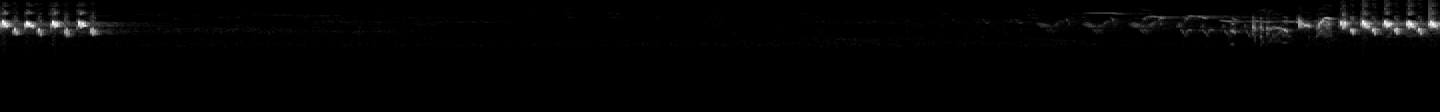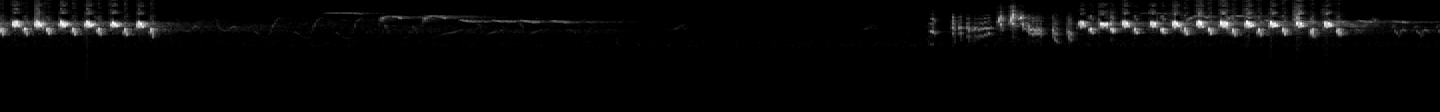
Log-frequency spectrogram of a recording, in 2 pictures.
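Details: Lesser whitethroat (Sylvia curruca) singing: a soft, scratchy warble that breaks into a loud, dry rattle of fast notes on one pitch, repeated every six seconds.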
